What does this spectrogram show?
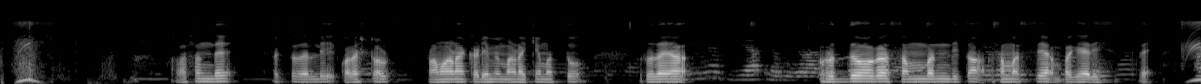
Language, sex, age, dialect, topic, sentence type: Kannada, male, 18-24, Mysore Kannada, agriculture, statement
